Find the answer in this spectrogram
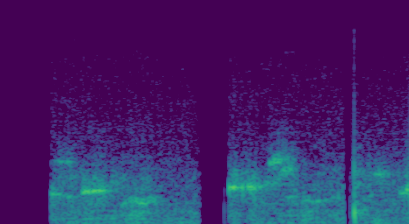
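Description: Faint pigeon cooing, starting about half a second in, picked up through an online-meeting microphone that cuts out briefly twice. There is a sharp click about three and a half seconds in.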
